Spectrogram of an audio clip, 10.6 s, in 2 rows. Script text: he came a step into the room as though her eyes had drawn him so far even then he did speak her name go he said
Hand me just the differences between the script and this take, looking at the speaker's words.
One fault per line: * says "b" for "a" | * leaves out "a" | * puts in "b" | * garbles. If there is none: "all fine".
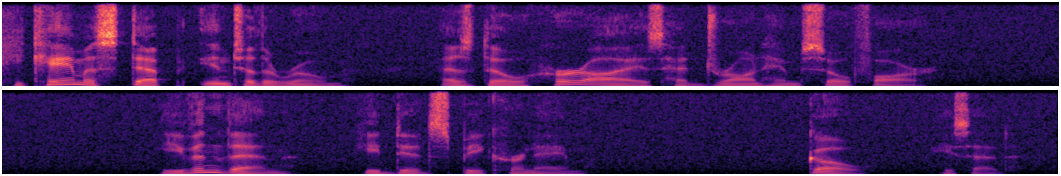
all fine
